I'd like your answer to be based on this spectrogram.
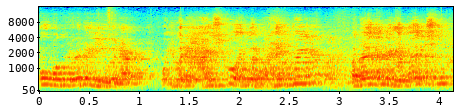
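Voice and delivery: high-pitched, giddy amazement; rising, wide-eyed questions; excited. Retold or imitated. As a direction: re-enact a kid thrilled by an older admirer. Re-enacts thrilled reply to admirer.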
